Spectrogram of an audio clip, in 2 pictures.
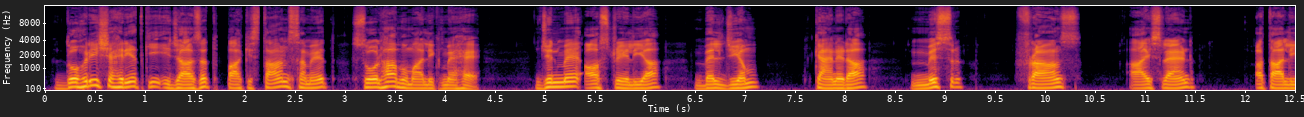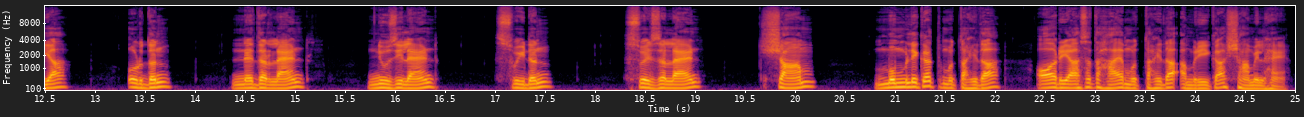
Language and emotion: Urdu, neutral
